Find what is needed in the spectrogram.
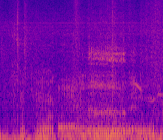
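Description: Mountain gorilla giving a low, rough call that starts about half a second in and carries on.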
